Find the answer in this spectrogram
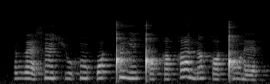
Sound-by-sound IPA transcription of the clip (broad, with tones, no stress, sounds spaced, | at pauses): v æ˧˩˧ ɬ æ̃˧˩ ç u˧˩˧ x ɔ̃˧˩ f ɒ˥˨ ǃ ə̃˥˨ lʲ æ̃˥˨ ǃ ɒ˧˩ q i˧˩˧ q æ˥˨ n ɛ̃˥˨ q ɒ˧˩ ǃ ɔ̃˥˨ ɾ ɛ˧˩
